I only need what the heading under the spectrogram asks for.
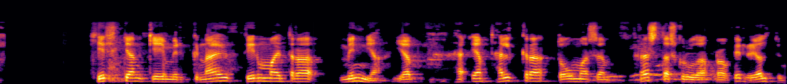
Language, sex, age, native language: Icelandic, male, 30-39, Icelandic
